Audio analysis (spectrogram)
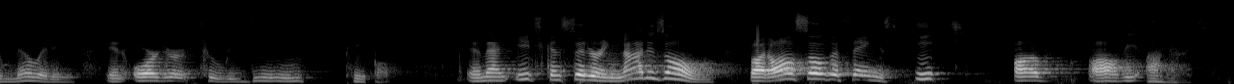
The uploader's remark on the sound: First Congregational Church of Clinton, MA -- Sermon -- July 5, 2020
